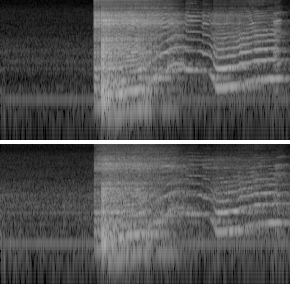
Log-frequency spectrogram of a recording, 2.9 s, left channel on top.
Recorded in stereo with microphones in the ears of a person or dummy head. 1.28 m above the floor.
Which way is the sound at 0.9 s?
35° left (ahead or behind).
